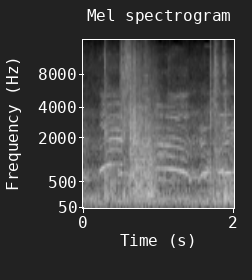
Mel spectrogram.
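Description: Firecrackers going off in sharp bangs, with people shouting over them.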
